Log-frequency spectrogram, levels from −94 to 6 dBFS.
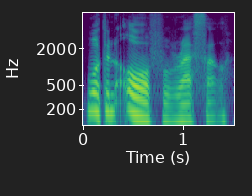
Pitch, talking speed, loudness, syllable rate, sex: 145 Hz, 160 wpm, -17 LUFS, 4.2 syllables/s, male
